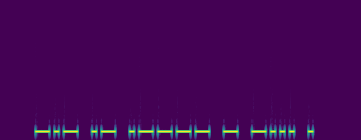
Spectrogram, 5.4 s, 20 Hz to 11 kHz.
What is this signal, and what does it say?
Morse code, heard as a keyed tone, about 17 wpm, 700 Hz. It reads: KA1TBE
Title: USA Call Signs - 6 Characters - 3x Character Spacing - 17wpm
